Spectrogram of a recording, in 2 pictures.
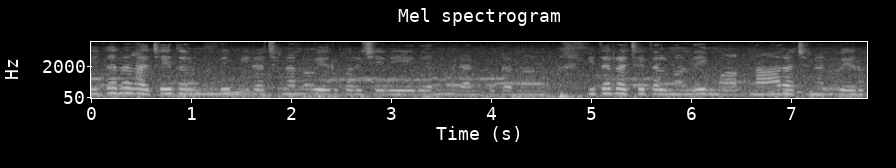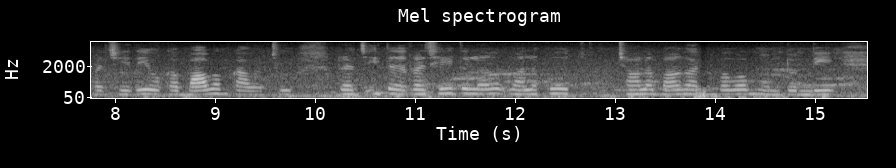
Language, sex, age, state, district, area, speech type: Telugu, female, 18-30, Andhra Pradesh, Nandyal, rural, spontaneous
